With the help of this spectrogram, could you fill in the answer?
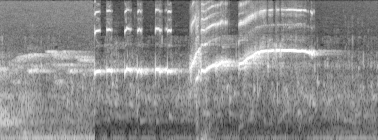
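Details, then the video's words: Orange-headed thrush song used to coax caged birds into singing: a brief soft note, then loud clear whistles that slide upward into a long rising whistled phrase, over a faint low hum. "TERAPI ANIS MERAH bikin ikut NGEPLONG ¦ PANCINGAN AM"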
